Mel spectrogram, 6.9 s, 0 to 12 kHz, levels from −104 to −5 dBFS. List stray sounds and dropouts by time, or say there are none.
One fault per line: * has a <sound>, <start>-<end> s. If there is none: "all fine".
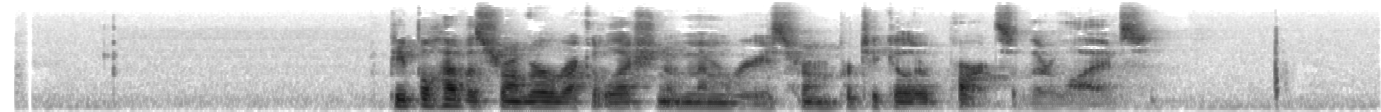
all fine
